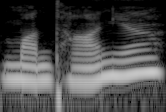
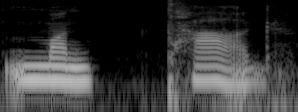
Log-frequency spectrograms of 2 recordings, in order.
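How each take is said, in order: First: The name ends with an added 'nya' syllable. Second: The name ends sharply with an 'ag' sound. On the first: The speaker calls it wrong. "we always call him like Montagna" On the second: The speaker calls it right. "and it's Montag"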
